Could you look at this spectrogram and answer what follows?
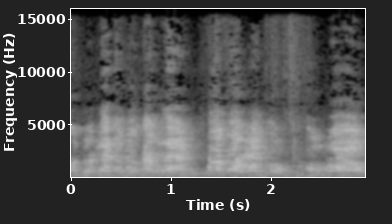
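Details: A talkative pet Moluccan cockatoo, able to talk but untrained, chatters in harsh, raspy, speech-like bursts, nearly nonstop with one brief pause partway through.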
